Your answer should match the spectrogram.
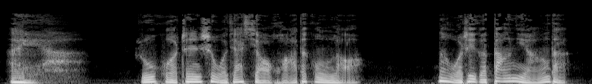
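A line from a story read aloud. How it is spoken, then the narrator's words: Sighing. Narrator (Chinese): 张大婶叹了口气说道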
